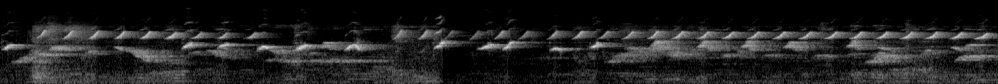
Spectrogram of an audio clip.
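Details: Small bar-winged prinia singing as a tutor song for cage birds: rapid, high, insistent repeated chips layered with scratchy lower twittering, briefly broken, then a long, even, ticking series.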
